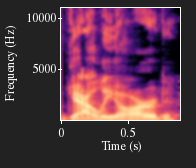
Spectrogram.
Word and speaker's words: Galliard: right then jack has a believes name is pronounced Galliard the the jaws tighten well actually it's between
